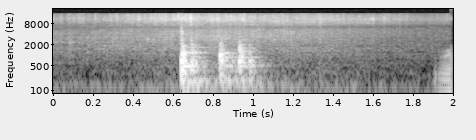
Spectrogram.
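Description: Liquid faintly sizzling in a hot cast-iron Dutch oven. A little over half a second in there is a quick clatter of about three sharp knocks.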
